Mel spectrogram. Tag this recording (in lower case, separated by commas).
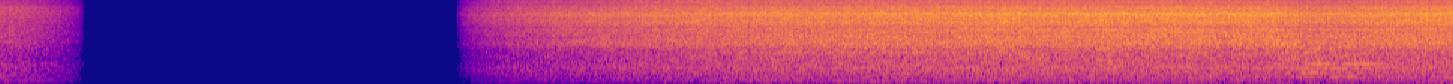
speech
